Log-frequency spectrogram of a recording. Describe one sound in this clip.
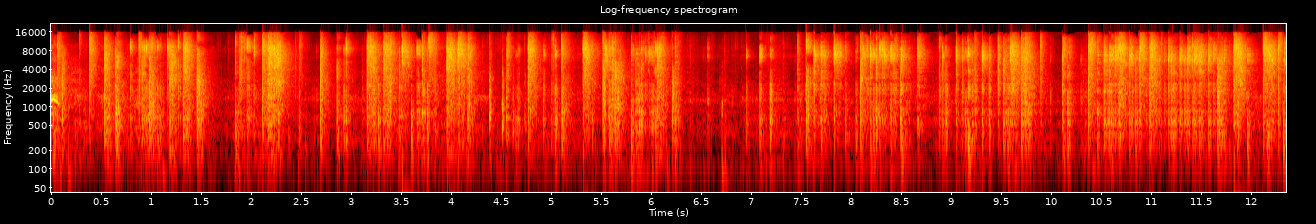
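Fireworks hiss and fizz as sparks shoot up.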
